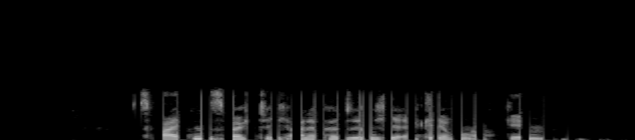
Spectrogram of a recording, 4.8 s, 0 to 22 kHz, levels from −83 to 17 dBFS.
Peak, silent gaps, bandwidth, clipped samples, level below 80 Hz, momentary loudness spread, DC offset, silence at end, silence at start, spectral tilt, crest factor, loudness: -4 dBFS; 2.19-2.25 s; 8.2 kHz; under 0.1%; -54 dBFS; 10 LU; under 0.1%; 0.5 s; 1.05 s; -5 dB/octave; 20 dB; -22 LUFS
